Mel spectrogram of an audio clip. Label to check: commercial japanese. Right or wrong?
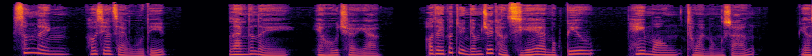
Wrong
